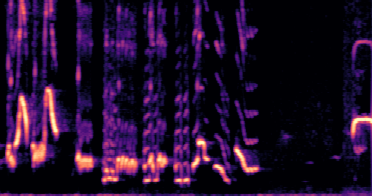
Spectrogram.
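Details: White-rumped shama (murai batu) song used to make a sluggish bird more of a fighter: bright, high whistled notes, then a dense jumble of scratchy and slurred phrases, a brief pause, and one final high whistle.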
